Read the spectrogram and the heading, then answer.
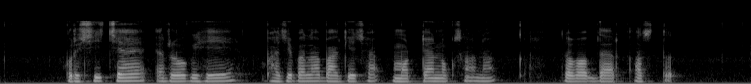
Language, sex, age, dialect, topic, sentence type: Marathi, male, 18-24, Southern Konkan, agriculture, statement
